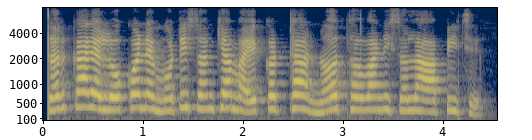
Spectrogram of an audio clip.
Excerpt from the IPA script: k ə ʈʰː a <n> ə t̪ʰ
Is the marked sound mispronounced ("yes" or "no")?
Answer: no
